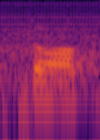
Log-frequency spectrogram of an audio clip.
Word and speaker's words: talk: You have to pronunciate it where the silent things are given, like that, like we pronunciate talk, the L is silent, like that, walk, that is L is silent.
